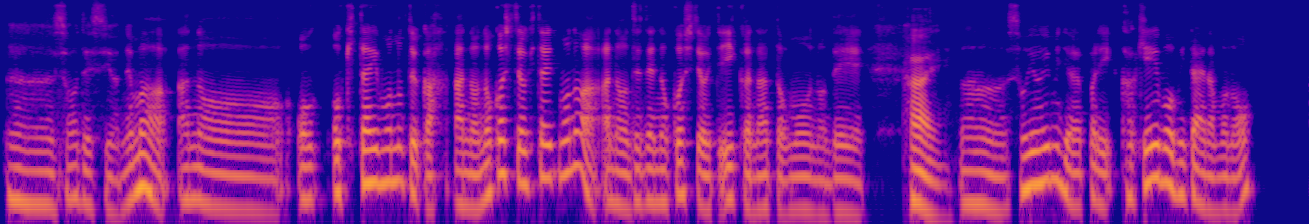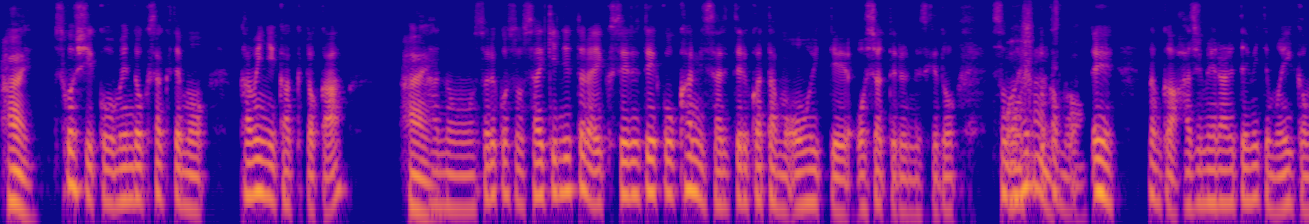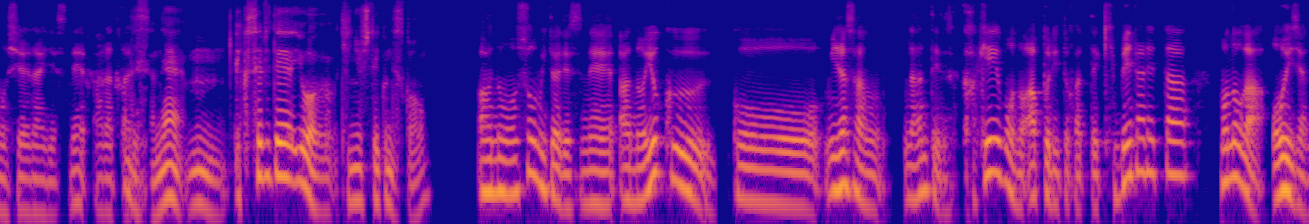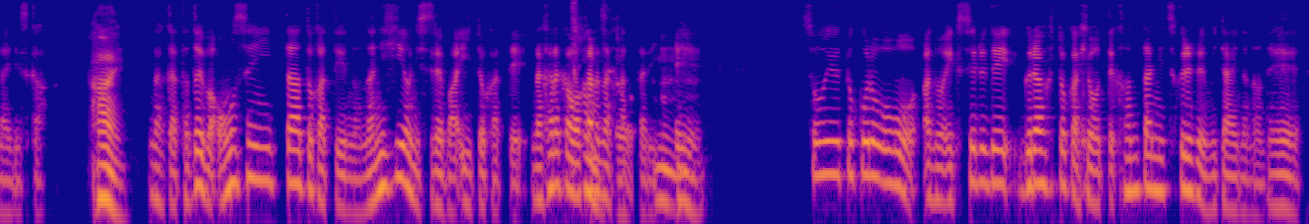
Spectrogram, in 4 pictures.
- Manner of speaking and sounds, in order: none
- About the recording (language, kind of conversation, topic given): Japanese, advice, 貯金する習慣や予算を立てる習慣が身につかないのですが、どうすれば続けられますか？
